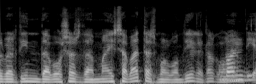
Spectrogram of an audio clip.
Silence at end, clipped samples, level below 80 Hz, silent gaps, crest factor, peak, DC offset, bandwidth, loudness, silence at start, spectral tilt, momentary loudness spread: 0 s; under 0.1%; -48 dBFS; none; 16 dB; -4 dBFS; under 0.1%; 16 kHz; -21 LUFS; 0 s; -6 dB/octave; 4 LU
